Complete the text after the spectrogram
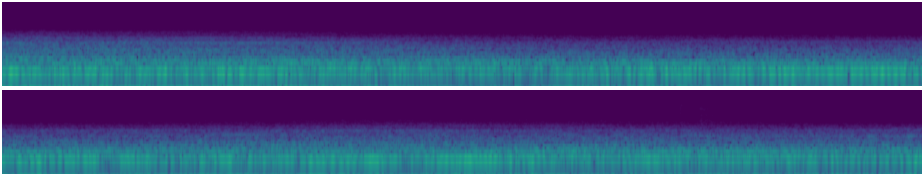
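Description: Large gongs hum and shimmer with a deep, steady, slowly pulsing drone.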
